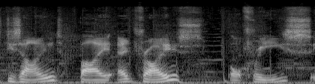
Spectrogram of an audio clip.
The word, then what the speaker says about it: Fries: And it was designed by Ed Fries, or Freeze. It's spelt Fries, but I'm told it's pronounced Freeze.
